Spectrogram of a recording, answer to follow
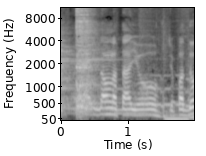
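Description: A steel slotted ladle and steel pan clattering against each other over a cooking pot, metal on metal, loudest in the first half-second.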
